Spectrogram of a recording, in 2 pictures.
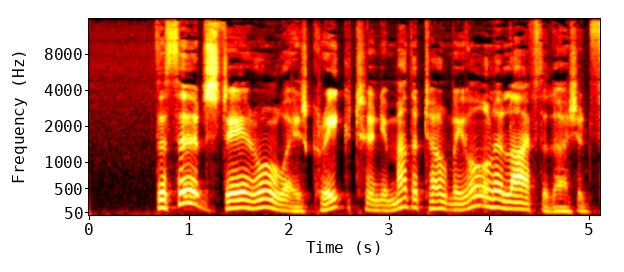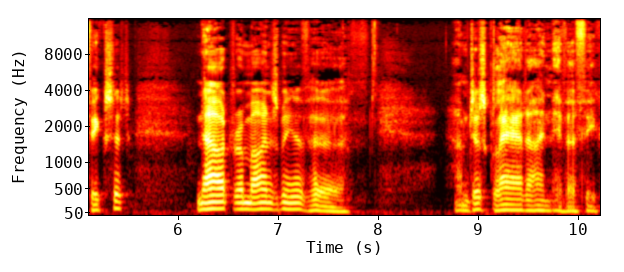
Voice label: old man, character voices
